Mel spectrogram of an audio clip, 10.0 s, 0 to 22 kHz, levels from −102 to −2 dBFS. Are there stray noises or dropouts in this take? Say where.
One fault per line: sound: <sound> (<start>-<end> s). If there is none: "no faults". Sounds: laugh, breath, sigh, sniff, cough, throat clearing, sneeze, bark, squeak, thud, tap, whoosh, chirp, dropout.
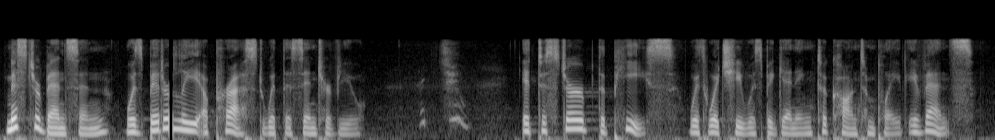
sound: dropout (1.7-1.7 s)
sound: sneeze (4.2-4.7 s)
